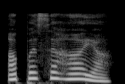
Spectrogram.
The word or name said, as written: ಅಪಸಹ್ಯ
